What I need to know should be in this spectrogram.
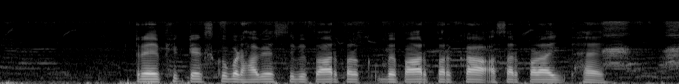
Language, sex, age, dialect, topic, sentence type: Magahi, male, 18-24, Western, banking, statement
